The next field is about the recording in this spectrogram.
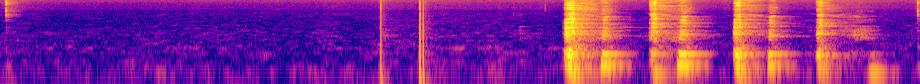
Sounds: Cough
